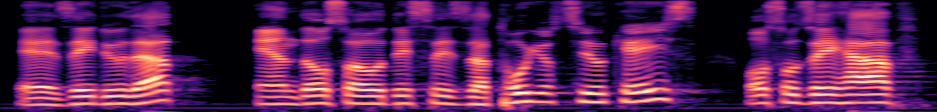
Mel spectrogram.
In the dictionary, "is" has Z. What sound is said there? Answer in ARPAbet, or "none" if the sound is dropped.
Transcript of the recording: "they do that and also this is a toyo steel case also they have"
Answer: Z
